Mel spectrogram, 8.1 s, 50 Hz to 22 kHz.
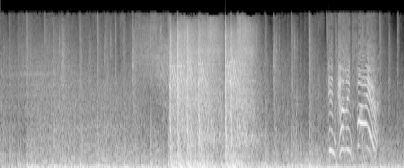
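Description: Gunfire in the XCOM 2 video game: a loud, dense burst of rattling shots and blasts over a rumbling battle ambience, with voices talking around it and a short stretch of warbling electronic tones near the end.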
